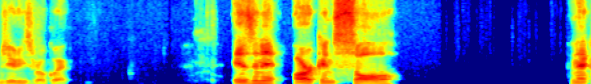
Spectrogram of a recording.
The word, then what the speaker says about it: Arkansas: Um, it says Arkansas must be pronounced Arkansas.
